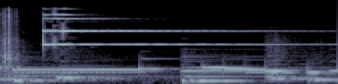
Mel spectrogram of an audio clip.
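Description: A bright, bell-like ding sound effect struck about a quarter second in and ringing on as it slowly fades, over light background music with changing chords, as an animated logo appears.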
